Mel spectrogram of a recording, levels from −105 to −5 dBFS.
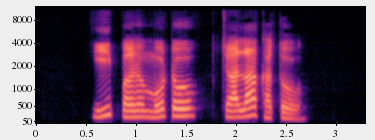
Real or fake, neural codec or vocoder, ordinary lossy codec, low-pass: fake; autoencoder, 48 kHz, 32 numbers a frame, DAC-VAE, trained on Japanese speech; MP3, 96 kbps; 10.8 kHz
